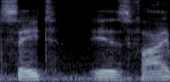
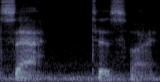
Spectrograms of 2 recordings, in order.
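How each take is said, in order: First: The first vowel is long. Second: The first vowel is short. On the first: The speaker calls it wrong. "Not sate is phi; it looks like a long say tis phi" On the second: The speaker calls it right. "but sat is phi"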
